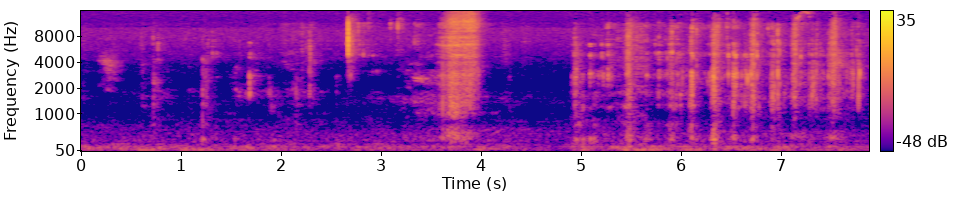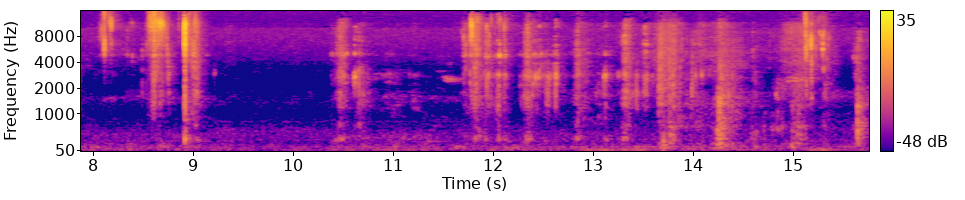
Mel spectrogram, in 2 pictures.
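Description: Close-miked chewing of a mouthful of food: a run of short, wet mouth clicks and smacks, with a couple of brief quieter pauses.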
